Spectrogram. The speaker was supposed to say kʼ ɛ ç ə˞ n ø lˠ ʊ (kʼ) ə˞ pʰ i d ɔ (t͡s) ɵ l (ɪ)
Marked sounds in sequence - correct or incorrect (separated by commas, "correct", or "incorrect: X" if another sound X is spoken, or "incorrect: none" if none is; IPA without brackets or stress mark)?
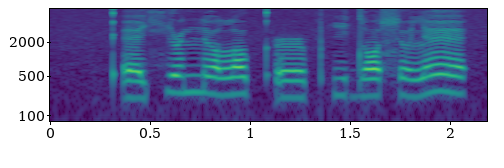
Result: correct, incorrect: s, incorrect: ɛ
